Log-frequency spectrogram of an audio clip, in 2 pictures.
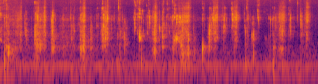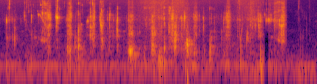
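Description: A person chewing a mouthful of watermelon fruit punch close to the microphone: many quick, irregular crunches.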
